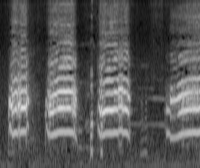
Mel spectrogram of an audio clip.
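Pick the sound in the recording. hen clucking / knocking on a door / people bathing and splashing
hen clucking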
